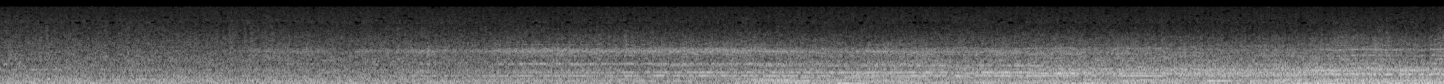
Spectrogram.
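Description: Dark ambient noise soundscape: a dense, rumbling wash of noise, with several faint sustained tones fading in about four seconds in and the whole slowly growing louder.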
